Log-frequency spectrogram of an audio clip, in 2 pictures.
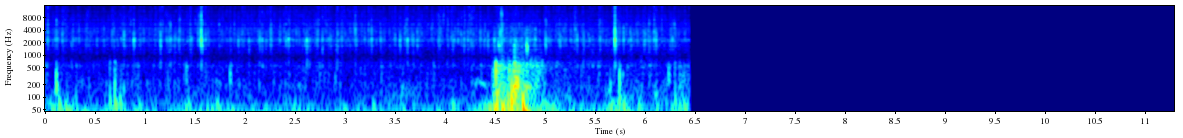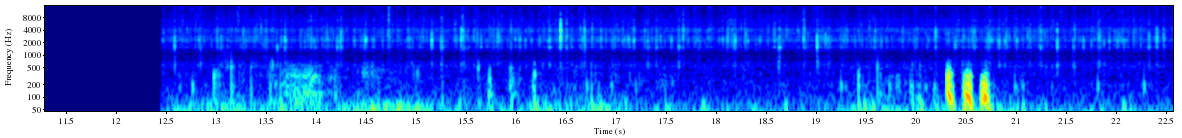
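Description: Water hisses and crackles faintly all around, heard underwater.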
